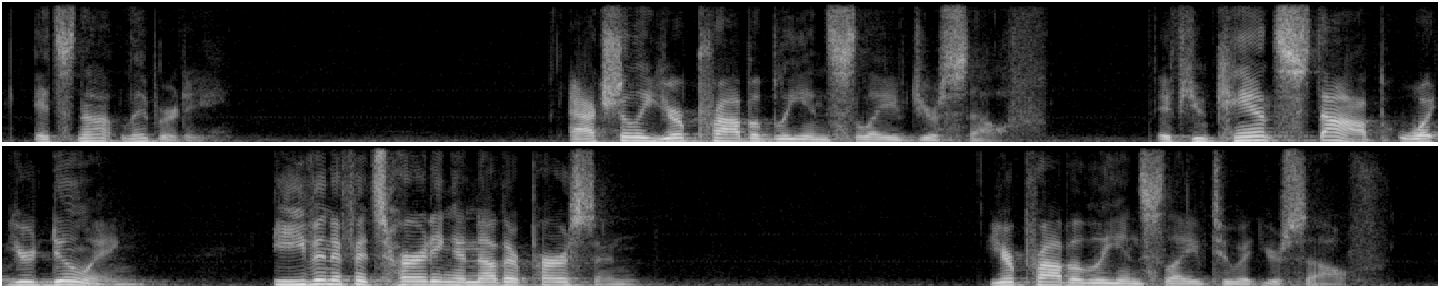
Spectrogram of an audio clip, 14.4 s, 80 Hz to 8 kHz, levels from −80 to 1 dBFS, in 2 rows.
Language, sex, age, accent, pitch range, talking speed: English, male, 40-59, American, 160-195 Hz, 115 wpm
